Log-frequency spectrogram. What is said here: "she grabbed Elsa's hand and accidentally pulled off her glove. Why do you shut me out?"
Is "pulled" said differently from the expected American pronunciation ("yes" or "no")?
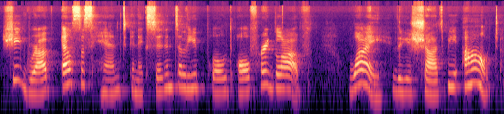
no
